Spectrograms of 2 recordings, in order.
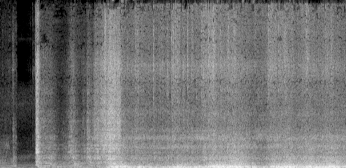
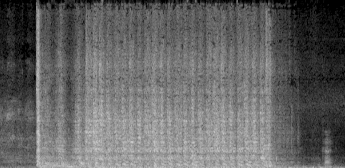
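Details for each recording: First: Big-block Chevrolet El Camino, long-sitting, hot-wired with push-button starter, after a splash of fuel into the carburetor: brief crank then catches into a strong even deep rumble, no knocks or misses; normal start. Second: Big-block Chevrolet El Camino, long-sitting, hot-wired with push-button starter after wiring faults: about three and a half seconds of steady rapid cranking with no firing; cranks but won't start, possibly out of fuel as gas gauge doesn't work, not confirmed.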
